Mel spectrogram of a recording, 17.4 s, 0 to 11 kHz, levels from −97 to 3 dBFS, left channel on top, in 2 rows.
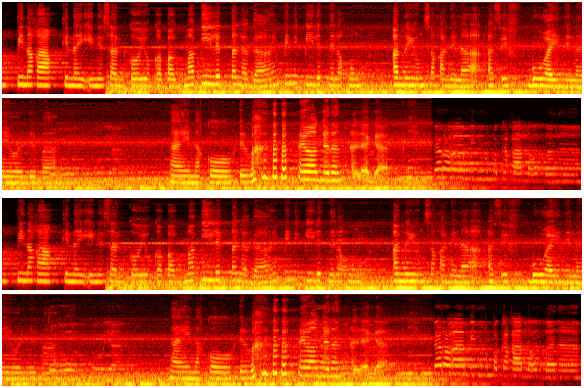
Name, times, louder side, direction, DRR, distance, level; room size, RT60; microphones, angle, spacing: voice 1, 0.0-5.4 5.9-9.5 11.2-14.5 14.8-15.0, left 3 dB, 30° left, 10 dB, 0.5 m, -30 dB
sound 1, 1.6-15.2, right 1 dB, 85° left, 2.2 m, -29 dB
voice 2, 5.0-5.5 9.4-10.7 13.3-14.3 15.2-17.3, right 3 dB, 20° right, 1 dB, 5.0 m, -40 dB
23.5 x 20.0 x 8.6 m, 2.2 s
head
